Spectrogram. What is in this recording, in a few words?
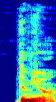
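"demure", Australian English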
